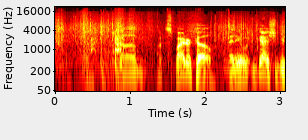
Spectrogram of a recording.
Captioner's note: bags rustling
